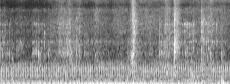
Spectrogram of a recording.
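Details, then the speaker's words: Water First countertop reverse osmosis purifier, restarted after unplugging, filtering water: quiet, steady low hum with faint soft ticks, no rattle or strain; normal pump running. "All right, so now it sounds like the machine is going to filter water. You can hear it working."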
